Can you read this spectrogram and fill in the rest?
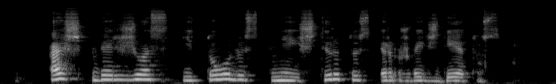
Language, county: Lithuanian, Tauragė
